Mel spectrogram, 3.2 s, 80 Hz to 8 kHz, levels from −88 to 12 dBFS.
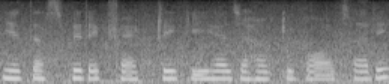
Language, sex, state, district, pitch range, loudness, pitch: Hindi, female, Uttar Pradesh, Varanasi, 215-230 Hz, -14 LUFS, 225 Hz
